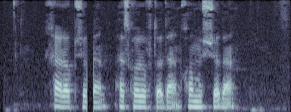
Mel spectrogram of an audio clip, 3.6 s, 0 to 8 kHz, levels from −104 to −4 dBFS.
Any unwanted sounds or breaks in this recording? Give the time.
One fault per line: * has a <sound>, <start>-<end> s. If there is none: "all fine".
* has a dropout, 1.1-1.2 s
